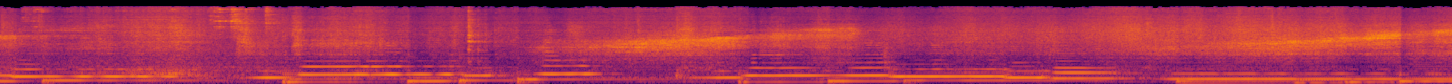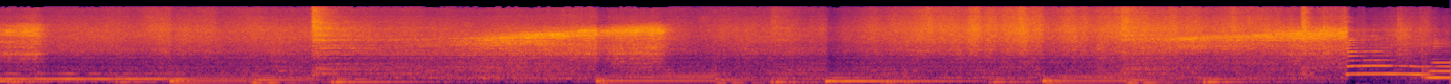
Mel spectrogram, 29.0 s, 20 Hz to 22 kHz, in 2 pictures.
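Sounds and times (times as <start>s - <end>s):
tenor saxophone: 0.0s - 6.2s, 6.8s - 16.9s, 27.8s - 29.0s
trumpet: 0.0s - 19.1s, 20.4s - 29.0s
double bass notes: 0.0s - 19.6s, 20.3s - 29.0s
cymbal washes: 0.0s - 29.0s.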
